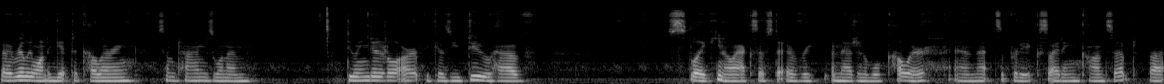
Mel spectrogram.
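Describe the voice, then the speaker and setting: A soft-spoken woman with a dark, mellow tone and fairly low pitch talks at a fairly quick pace in a somewhat breathy, monotone, flat delivery broken by long, frequent pauses. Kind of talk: casual talk to camera while drawing. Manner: soft-spoken, quiet. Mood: a bit nervous, self-conscious. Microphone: phone near.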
